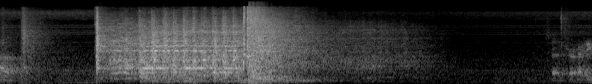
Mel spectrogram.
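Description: An LS engine in a turbocharged Miata kart with no exhaust fitted cranks and catches with a sharp burst, roars loudly and raggedly for a couple of seconds, then winds down to a quieter idle.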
